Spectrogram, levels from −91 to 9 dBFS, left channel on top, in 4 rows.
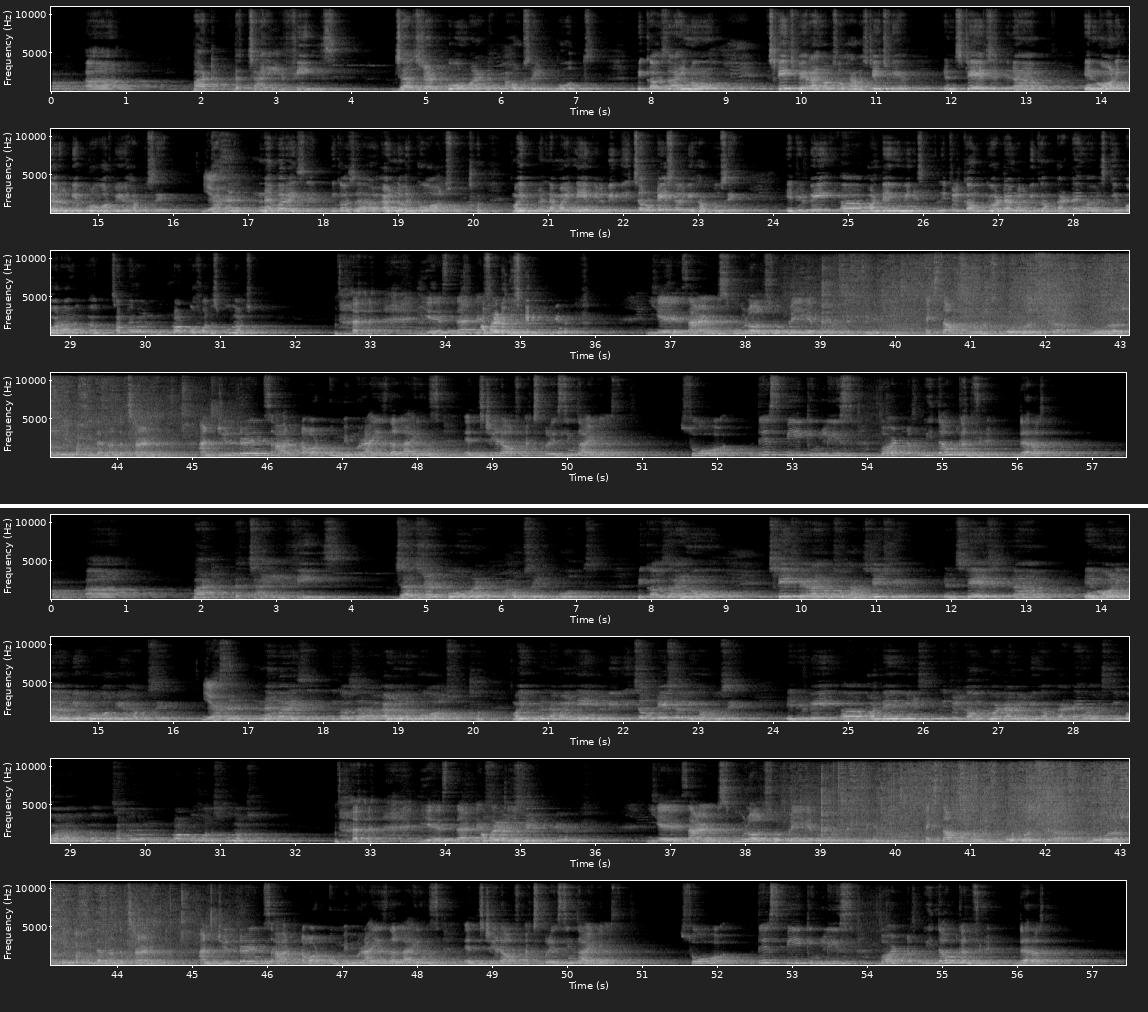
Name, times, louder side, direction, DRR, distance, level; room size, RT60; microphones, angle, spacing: voice 1, 0.4-0.9 1.9-3.8 4.6-7.0 7.8-8.9 9.2-11.5 11.9-13.3 13.8-15.9 16.5-20.1 20.5-23.5 24.2-31.4 33.6-33.7 34.5-35.0 35.5-35.7, left 2 dB, 65° left, 4 dB, 0.8 m, -25 dB
voice 2, 32.5-35.3 36.7-40.1 40.4-44.6 44.9-50.6 51.5-52.1 52.5-56.3, equal, 5° right, 0 dB, 0.9 m, -28 dB
sound 1, 38.0-45.8, right 1 dB, 90° right, 2.3 m, -38 dB
10.5 x 4.9 x 7.4 m, 2.6 s
head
